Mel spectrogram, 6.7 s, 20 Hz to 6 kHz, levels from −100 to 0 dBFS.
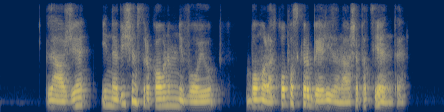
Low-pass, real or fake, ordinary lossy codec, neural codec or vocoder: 5.4 kHz; fake; none; codec, 16 kHz in and 24 kHz out, 1 kbps, XY-Tokenizer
